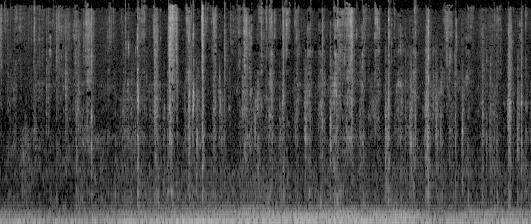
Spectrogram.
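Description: A person biting into and chewing a chicken salad sandwich up close, with many small wet mouth clicks, over a steady low hum.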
